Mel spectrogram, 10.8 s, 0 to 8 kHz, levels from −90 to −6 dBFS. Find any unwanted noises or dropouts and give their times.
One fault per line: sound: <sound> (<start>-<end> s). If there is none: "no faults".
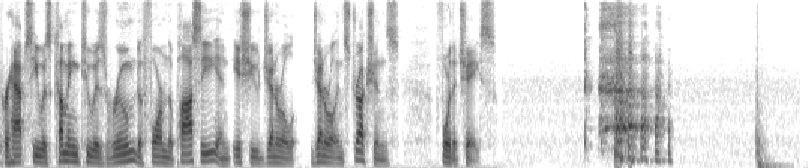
sound: laugh (7.8-9.0 s)
sound: thud (10.1-10.6 s)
